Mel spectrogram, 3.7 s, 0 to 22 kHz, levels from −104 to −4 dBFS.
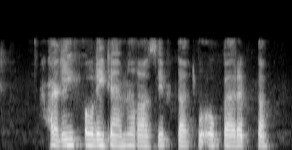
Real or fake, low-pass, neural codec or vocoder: fake; 7.2 kHz; codec, 16 kHz in and 24 kHz out, 1.1 kbps, FireRedTTS-2 codec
